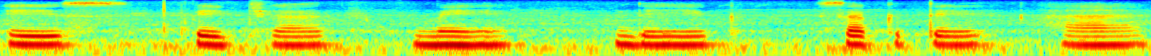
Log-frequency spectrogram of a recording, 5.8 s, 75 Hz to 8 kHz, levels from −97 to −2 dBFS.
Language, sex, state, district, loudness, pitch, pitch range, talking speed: Hindi, female, Bihar, Kaimur, -18 LUFS, 195 Hz, 185-200 Hz, 65 wpm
